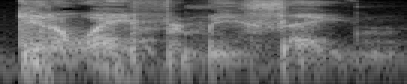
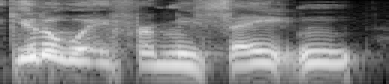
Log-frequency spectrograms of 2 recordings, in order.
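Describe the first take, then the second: First: It is said quietly, almost whispered. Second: It is said loudly and forcefully. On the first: The speaker calls it wrong. "He probably didn't say something like" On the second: The speaker calls it right. "really loud"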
